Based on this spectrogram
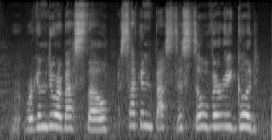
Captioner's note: none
